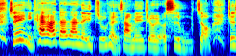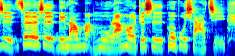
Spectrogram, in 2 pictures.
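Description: With hardly any pauses, a woman speaks at a moderate pace and a fairly high pitch, her intonation lively, over noticeable background noise. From Taiwan, Taichung. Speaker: author and sustainability professional. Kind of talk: casual chat. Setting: studio.

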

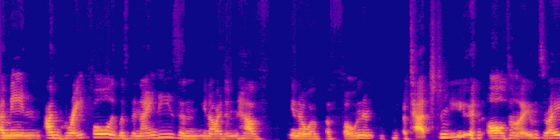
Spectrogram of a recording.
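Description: A woman talks in a plain, everyday voice at medium pitch with ordinary pitch variation. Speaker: love coach. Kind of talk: interview, personal story.

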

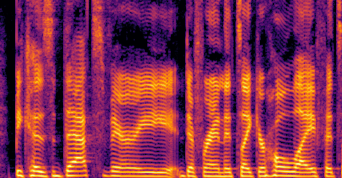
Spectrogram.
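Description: A woman with a fairly low pitch and a bright, sharp tone talks at a moderate pace with monotone, flat intonation, in a very clean recording with a silent background. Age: 30s. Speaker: podcast co-host, comedian. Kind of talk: casual chat.

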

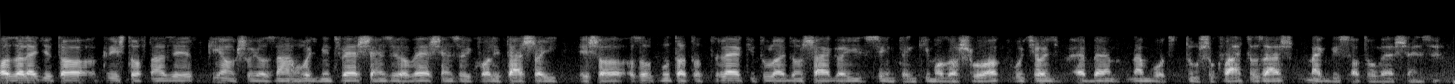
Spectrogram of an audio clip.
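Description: Against noticeable background noise, a man talks at a fairly slow pace with hardly any pauses and big swings in loudness. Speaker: national swimming coach. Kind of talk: radio interview.

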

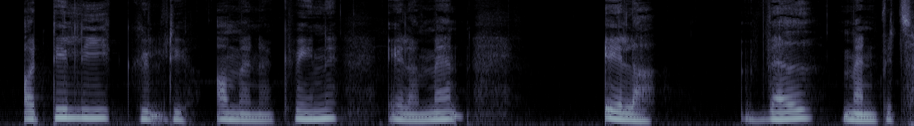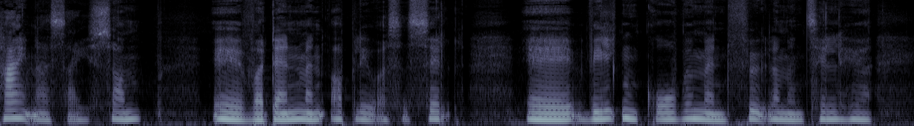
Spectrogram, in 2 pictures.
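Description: A woman talks at a very slow pace with long, frequent pauses and fairly even intonation, her tone dark and mellow and her pitch fairly low. The recording is very clean with a silent background, the sound dry and close with no echo. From Jutland, Denmark (near Viborg). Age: 40s. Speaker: actress and theatre maker. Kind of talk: interview. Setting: her office. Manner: hesitant, many filler sounds.

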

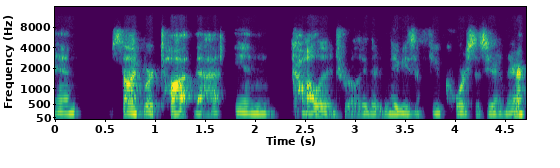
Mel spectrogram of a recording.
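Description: The pitch of this man's voice swings very widely. He talks at a fairly quick clip. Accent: American. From US Midwest, small-town Wisconsin. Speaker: men's coach. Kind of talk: interview conversation.

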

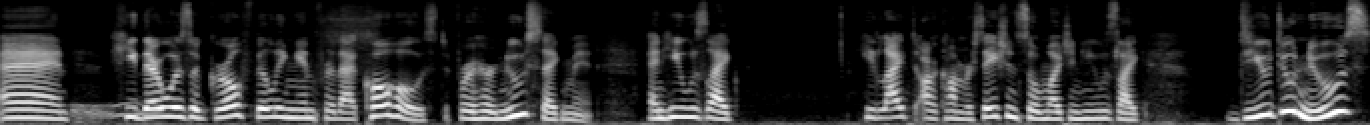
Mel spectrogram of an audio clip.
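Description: A woman with an American accent speaks in a normal speaking voice at fairly high pitch. Her intonation is lively and her pace moderate. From Los Angeles (Glendale). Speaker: morning radio host. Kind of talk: long-form interview.

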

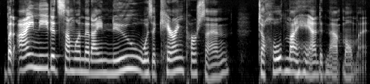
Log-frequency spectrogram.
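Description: On a very clean recording with a silent background, a woman with an ordinary speaking voice talks at a fairly slow pace, her medium pitch showing ordinary pitch variation. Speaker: podcast host, bereaved mother; pediatric healthcare worker. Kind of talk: interview.

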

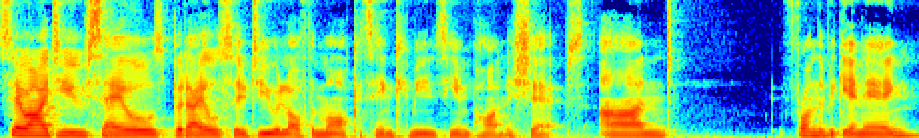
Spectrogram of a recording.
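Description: Monotone, flat intonation at a moderate pace, with a woman's fairly low pitch. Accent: Mancunian. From Manchester, northern England. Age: 20s. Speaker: startup co-founder. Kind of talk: casual interview.

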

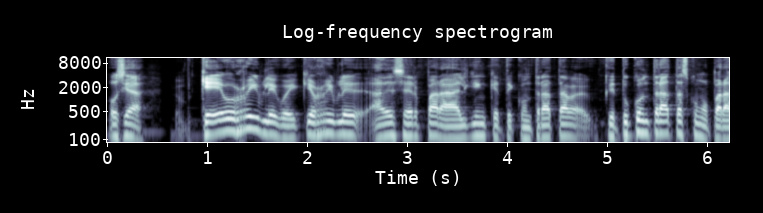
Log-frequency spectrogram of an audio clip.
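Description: Over a very clean recording with a silent background, a man with a Mexican accent speaks at a fairly slow pace. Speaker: podcast co-host and church musician. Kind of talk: casual chat.

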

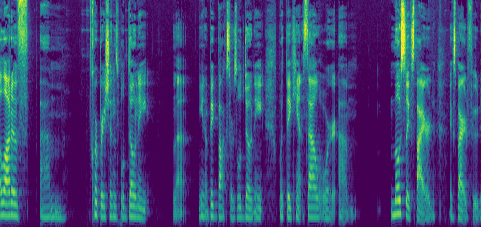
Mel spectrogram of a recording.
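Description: Long, frequent pauses break up a woman's speech at a moderate pace. The recording is very clean, with a silent background. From New Hampshire, US. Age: young. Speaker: food entrepreneur. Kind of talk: casual interview.

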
